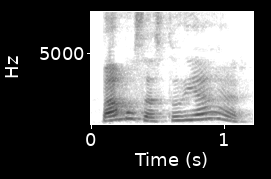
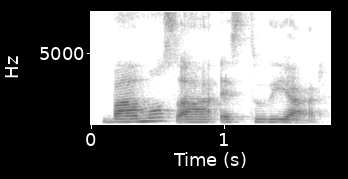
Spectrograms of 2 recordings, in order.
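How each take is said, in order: First: It is said in an inviting, suggesting tone. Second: It is said in a plain, informative statement tone. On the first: It proposes doing it together now. "that would mean let's study" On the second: It states a future plan. "would mean we are going to study in the future"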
